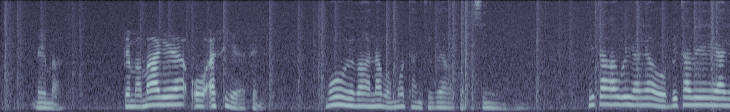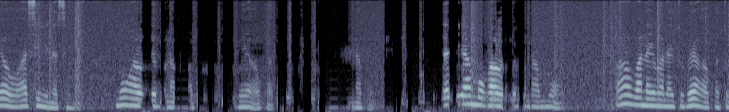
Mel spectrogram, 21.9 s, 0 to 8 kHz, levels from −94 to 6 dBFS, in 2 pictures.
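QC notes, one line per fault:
0.00 to 4.38 s, input switched to a poorer device: The opening sounds dull and boxy, with a background noise about 40 dB below the speech. At 4.38 s the sound opens up to the full call band reaching 8 kHz, with no gap and no jump in level. The most likely cause is a change of input device, from a narrowband headset or call-profile microphone to a wider one.
13.05 to 14.59 s, 15.09 to 16.27 s, 16.71 to 17.89 s and 18.20 to 18.92 s, speech suppressed in double talk: In each span the talker's speech dips and thins, and in places it nearly vanishes. The deepest cuts are about 35, 40, 35 and 30 dB. These spans overlap the moments when the far side's voice is present, so the likely cause is an echo canceller that could not separate the near talker from loudspeaker echo and pushed down both.
13.88 to 13.92 s, 14.25 to 14.31 s, 15.08 to 15.31 s and 16.97 to 17.29 s, other side's voice leaking through: Faint scraps of a second voice break through. 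They sit about 25 dB under the talker, except the 15.08 s burst, which is stronger at about 15 dB below. This is likely residual loudspeaker echo that the echo canceller failed to remove. The scraps fall inside or beside the suppressed spans.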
